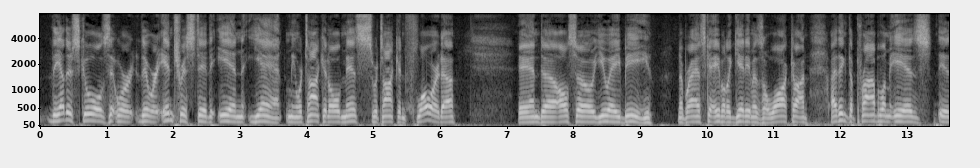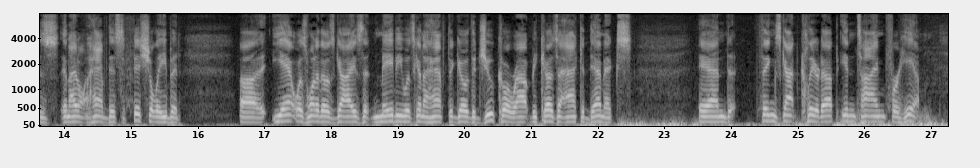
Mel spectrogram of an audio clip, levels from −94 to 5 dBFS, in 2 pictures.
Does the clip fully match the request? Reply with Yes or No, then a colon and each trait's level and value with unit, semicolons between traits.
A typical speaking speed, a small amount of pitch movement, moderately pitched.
Yes: average, 165 wpm; narrow, 2.1 semitones; medium, 145 Hz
